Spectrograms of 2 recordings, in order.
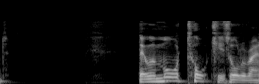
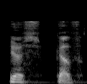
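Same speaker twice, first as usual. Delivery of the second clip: distant underling; 2 semitones lower than usual. A narrator's reading. Distant underling answers the king.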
